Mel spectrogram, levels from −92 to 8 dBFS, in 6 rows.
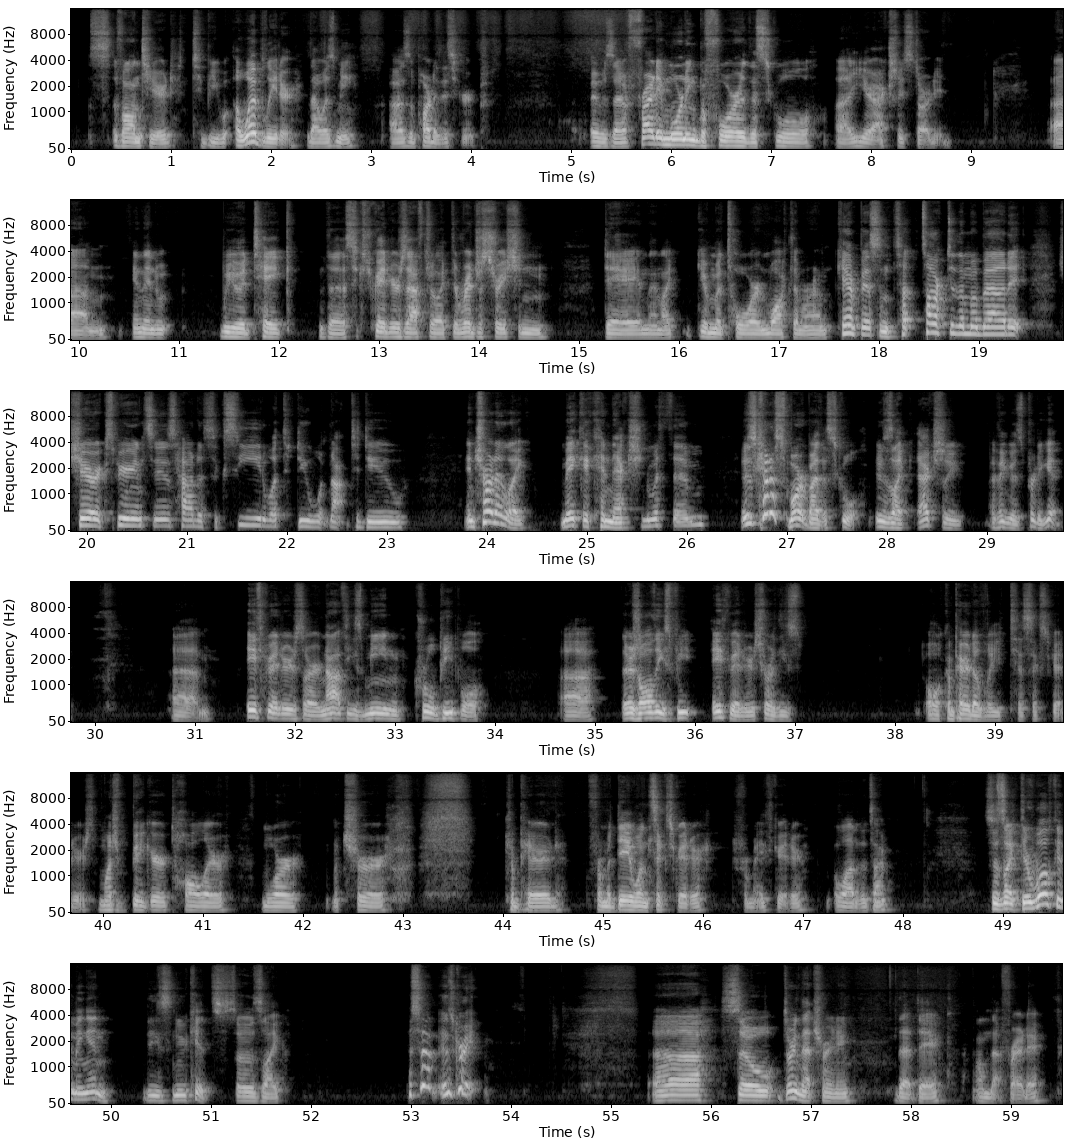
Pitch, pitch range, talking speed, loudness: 120 Hz, 105-150 Hz, 170 wpm, -22 LUFS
